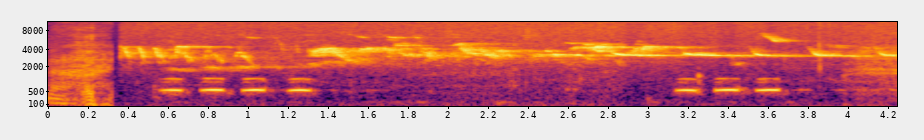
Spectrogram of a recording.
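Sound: hoopoe call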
